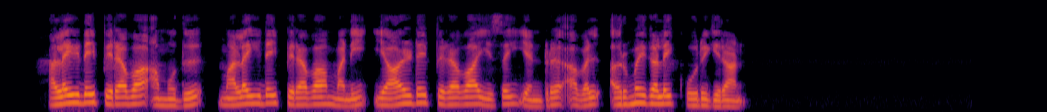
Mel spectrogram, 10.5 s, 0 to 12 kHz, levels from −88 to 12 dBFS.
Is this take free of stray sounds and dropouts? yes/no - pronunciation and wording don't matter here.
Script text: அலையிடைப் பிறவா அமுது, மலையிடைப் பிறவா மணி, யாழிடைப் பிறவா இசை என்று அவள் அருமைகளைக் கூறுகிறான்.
yes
